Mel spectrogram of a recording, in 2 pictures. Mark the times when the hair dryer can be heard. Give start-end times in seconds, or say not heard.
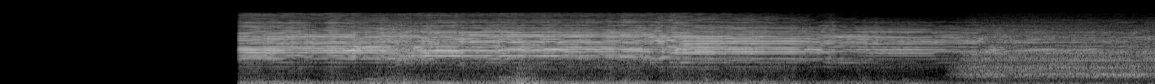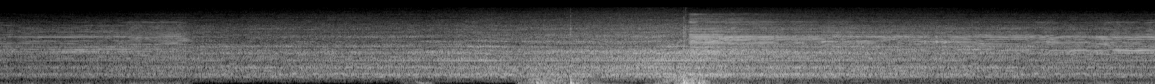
9.4-23.0.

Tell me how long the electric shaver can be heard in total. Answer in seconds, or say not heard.
16 s.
